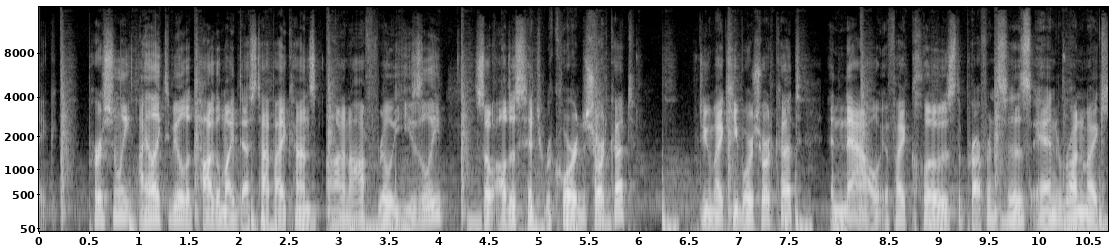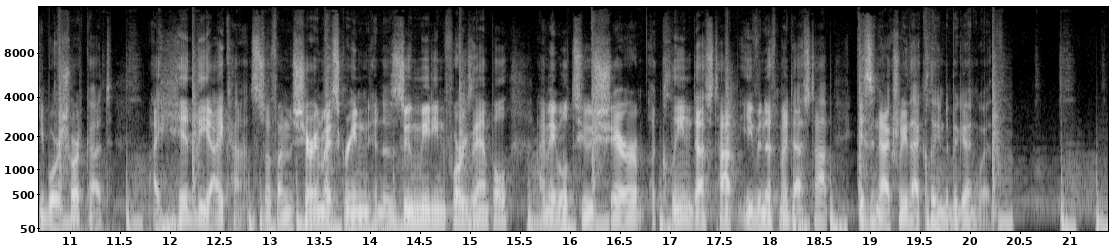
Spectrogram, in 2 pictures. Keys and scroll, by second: 6.3 ctrl+alt+super+., 10.8 ctrl+alt+super+..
